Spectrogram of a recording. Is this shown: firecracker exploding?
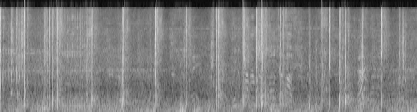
yes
